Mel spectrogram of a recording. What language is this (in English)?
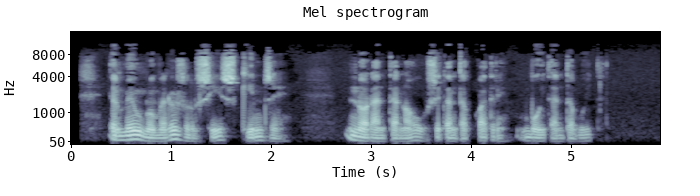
Catalan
